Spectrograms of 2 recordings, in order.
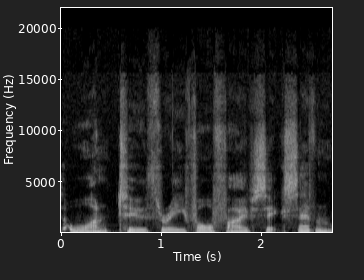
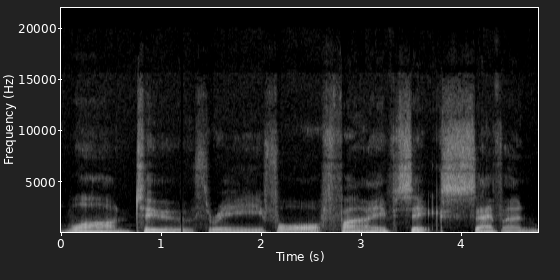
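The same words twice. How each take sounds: First: The count is spoken fast. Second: The count is spoken slowly.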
